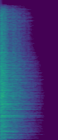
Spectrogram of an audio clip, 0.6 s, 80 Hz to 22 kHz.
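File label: Hat Open, Novation Drumstation; DrumstationV1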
